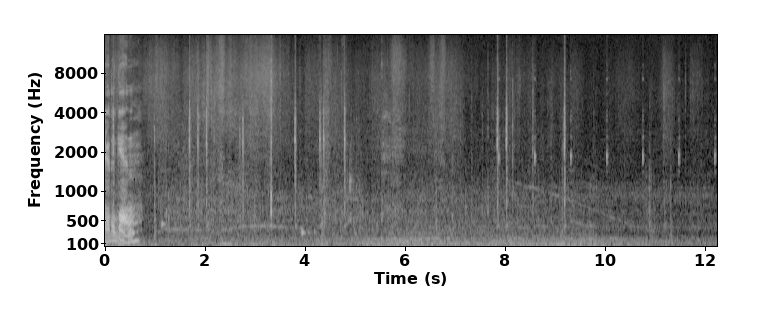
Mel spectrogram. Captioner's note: click click click click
